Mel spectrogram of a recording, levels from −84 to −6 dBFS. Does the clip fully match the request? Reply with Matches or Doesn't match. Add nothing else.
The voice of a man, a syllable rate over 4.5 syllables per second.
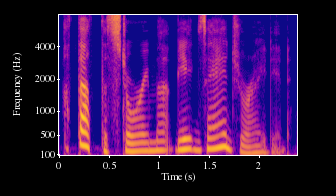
Doesn't match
